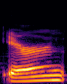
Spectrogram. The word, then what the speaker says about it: Aaron: agree on is that both names are pronounced with two syllables with a stress on the first one the second syllable isn't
